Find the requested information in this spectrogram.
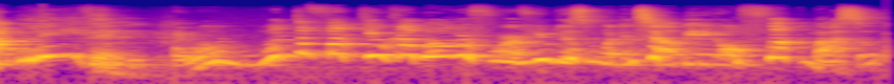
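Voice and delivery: high, sassy mock retort; imitating daughter snapping at her mom; mock Tommy. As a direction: fling it back indignant. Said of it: "And then she's like".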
